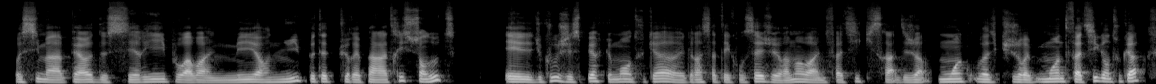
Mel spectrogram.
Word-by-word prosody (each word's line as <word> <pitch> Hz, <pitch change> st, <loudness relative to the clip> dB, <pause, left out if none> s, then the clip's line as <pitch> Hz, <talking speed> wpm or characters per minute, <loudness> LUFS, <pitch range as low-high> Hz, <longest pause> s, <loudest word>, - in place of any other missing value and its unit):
aussi, 115 Hz, +3 st, -1 dB
ma 105 Hz, -3 st, +1 dB
période 110 Hz, +1 st, +2 dB
de 105 Hz, -1 st, -4 dB
série 115 Hz, +4 st, -1 dB
pour 110 Hz, -3 st, 0 dB
avoir 105 Hz, 0 st, +2 dB
une 100 Hz, 0 st, -3 dB
meilleure 110 Hz, +2 st, 0 dB
nuit, 120 Hz, +8 st, 0 dB
peut-être, 135 Hz, -5 st, -2 dB
plus -, -, -7 dB
réparatrice, 110 Hz, +9 st, 0 dB
sans 125 Hz, -6 st, +2 dB
doute 190 Hz, +7 st, 0 dB, 0.5 s
et 120 Hz, -2 st, +4 dB
heu, -, -, -1 dB
du 115 Hz, +2 st, -6 dB
coup, 170 Hz, +1 st, +1 dB
j'espère 125 Hz, +2 st, -1 dB
que 130 Hz, -, -6 dB
moi, 120 Hz, +2 st, 0 dB
en 125 Hz, -, 0 dB
tout, 115 Hz, -, -16 dB
cas, 130 Hz, -1 st, +2 dB
heu, -, -, -2 dB
grâce 110 Hz, +2 st, -3 dB
à -, -, -1 dB
tes 105 Hz, +1 st, -3 dB
conseils, 105 Hz, +6 st, +1 dB
je 125 Hz, -, -8 dB
vais 105 Hz, -, +1 dB
vraiment 100 Hz, +5 st, +1 dB
avoir 110 Hz, -3 st, +3 dB
une 95 Hz, 0 st, -4 dB
fatigue 105 Hz, +6 st, -5 dB
qui -, -, -11 dB
sera 110 Hz, -1 st, -1 dB
déjà 105 Hz, 0 st, -2 dB
moins, 125 Hz, +2 st, +3 dB
q 125 Hz, -, -14 dB
on -, -, -5 dB
va 115 Hz, -, +5 dB
dire, 110 Hz, 0 st, -8 dB
que -, -, -14 dB
j'aurai 115 Hz, -3 st, +2 dB
moins 130 Hz, +2 st, +2 dB
de 135 Hz, -, -1 dB
fatigue, 150 Hz, +2 st, +3 dB
en 135 Hz, -, +2 dB
tout 135 Hz, +1 st, -10 dB
cas 155 Hz, +4 st, +5 dB
115 Hz, 270 wpm, -23 LUFS, 105-130 Hz, 0.5 s, va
